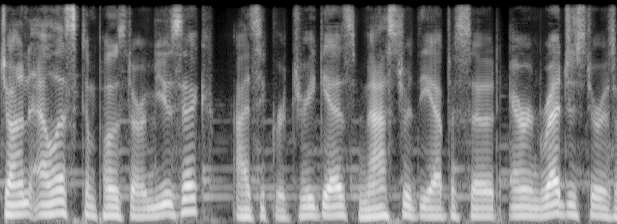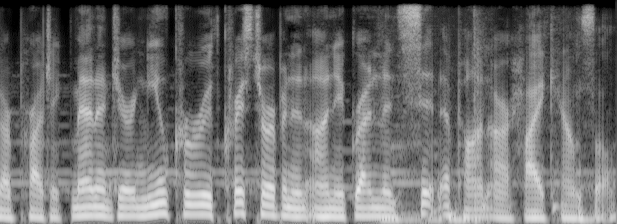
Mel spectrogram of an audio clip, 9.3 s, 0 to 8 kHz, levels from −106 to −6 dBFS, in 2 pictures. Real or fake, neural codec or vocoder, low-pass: fake; codec, 16 kHz, 4 kbps, X-Codec, HuBERT features, trained on balanced general audio; 7.2 kHz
